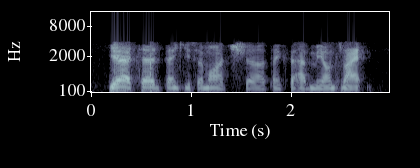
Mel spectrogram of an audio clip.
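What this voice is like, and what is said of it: Australian accent. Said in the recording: “I can hear that Australian accent coming through loud and clear”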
